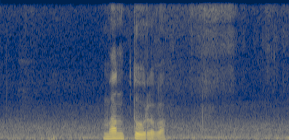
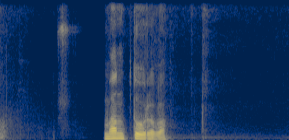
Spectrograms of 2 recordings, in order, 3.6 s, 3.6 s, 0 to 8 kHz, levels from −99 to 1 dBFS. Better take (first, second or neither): first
